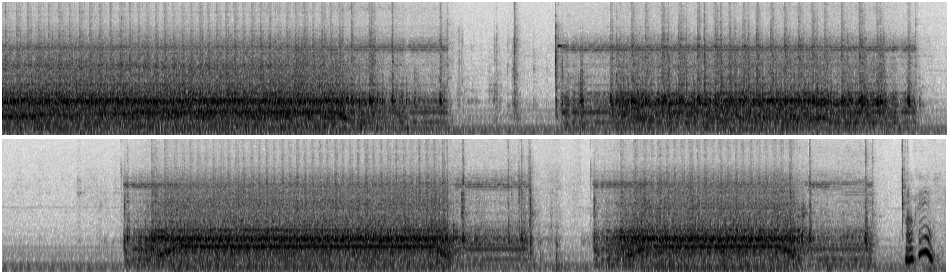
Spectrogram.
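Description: A sewing machine hums and stitches rapidly in bursts.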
